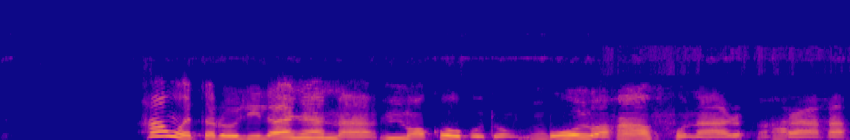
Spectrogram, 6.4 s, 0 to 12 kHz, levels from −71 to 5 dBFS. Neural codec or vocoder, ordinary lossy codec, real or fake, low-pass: codec, 16 kHz, 2 kbps, FunCodec, trained on Chinese and English, 25 frames a second; Opus, 16 kbps; fake; 7.2 kHz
